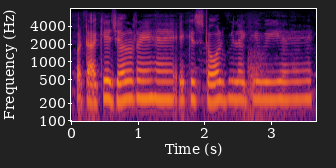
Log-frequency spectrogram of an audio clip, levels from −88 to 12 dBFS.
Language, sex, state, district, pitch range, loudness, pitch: Hindi, female, Bihar, Kishanganj, 225-235 Hz, -22 LUFS, 230 Hz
